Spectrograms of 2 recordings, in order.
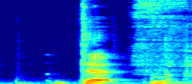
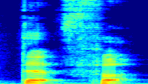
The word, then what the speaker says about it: depth: So if you're going into depth, depth. Am I pronouncing it right? Depth. Yeah. Oh. Depth. Depth. But you don't say "f."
